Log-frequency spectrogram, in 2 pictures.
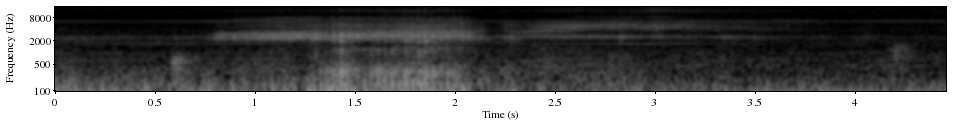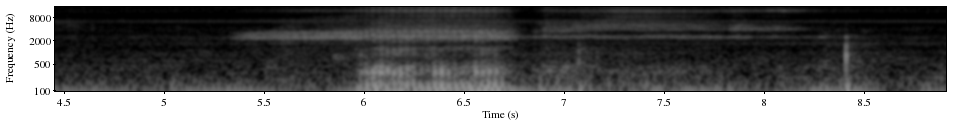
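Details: Two loud, rattling inspiratory snores with a raspy flutter over a steady room hum; a sleeping 155 lb Presa Canario cross puppy that snores very loudly.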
